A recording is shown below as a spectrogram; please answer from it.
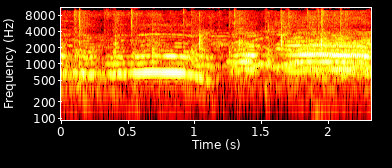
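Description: Voices in a live-music crowd holding long sung or shouted notes that drop off at the end of each, with several voices overlapping near the end.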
